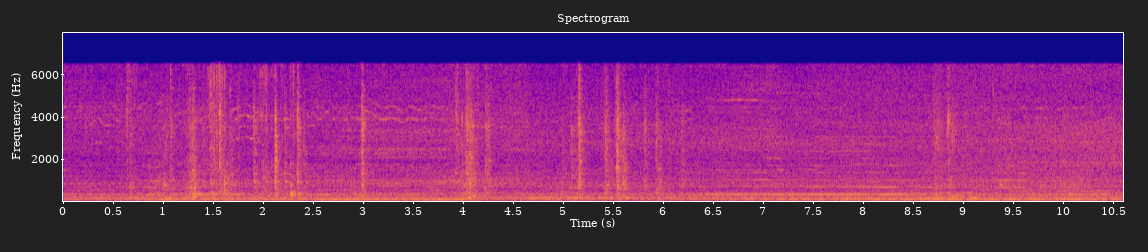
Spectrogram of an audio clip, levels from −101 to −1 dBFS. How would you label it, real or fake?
real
